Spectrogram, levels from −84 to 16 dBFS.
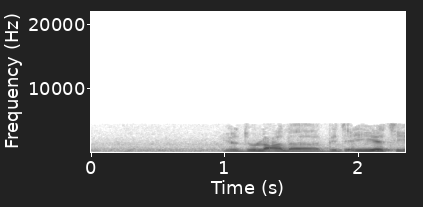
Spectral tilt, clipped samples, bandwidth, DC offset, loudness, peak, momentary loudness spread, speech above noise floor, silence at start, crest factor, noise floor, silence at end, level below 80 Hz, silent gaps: -11.5 dB/octave; under 0.1%; 4.7 kHz; under 0.1%; -25 LUFS; -8 dBFS; 11 LU; 26 dB; 0.25 s; 18 dB; -49 dBFS; 0 s; -64 dBFS; none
